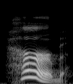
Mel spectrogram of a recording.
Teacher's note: in British English you get our but it's herb so you hear the H there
